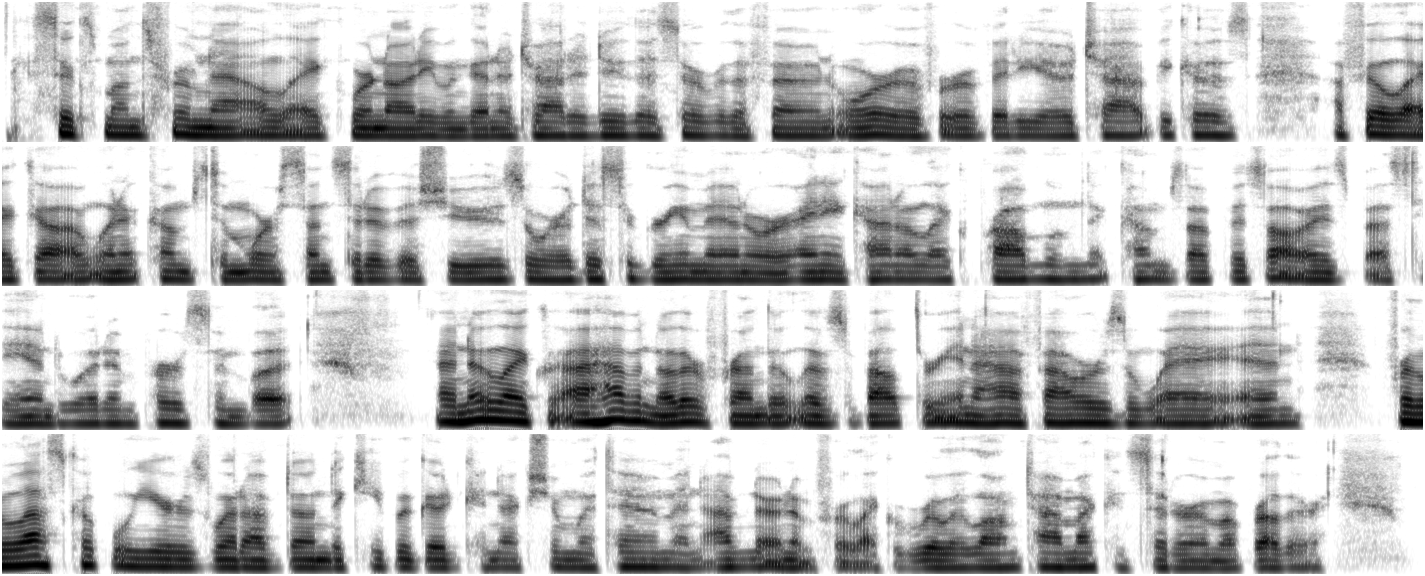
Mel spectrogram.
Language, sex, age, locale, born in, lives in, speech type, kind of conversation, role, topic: English, male, 40-44, en-US, United States, United States, conversation, unstructured, none, What routines, rituals, and check-ins help you keep long-distance relationships strong and connected over time?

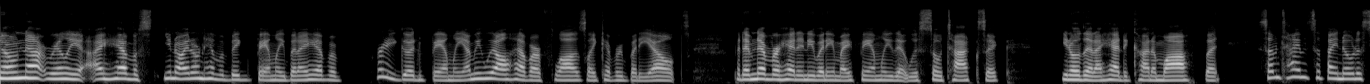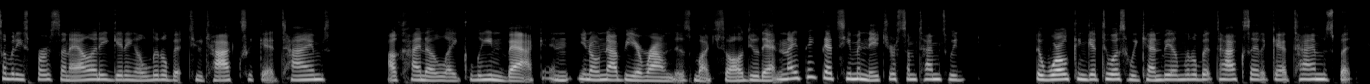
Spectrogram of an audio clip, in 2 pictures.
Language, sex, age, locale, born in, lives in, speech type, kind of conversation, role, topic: English, female, 55-59, en-US, United States, United States, conversation, unstructured, none, Is it okay to cut off toxic family members?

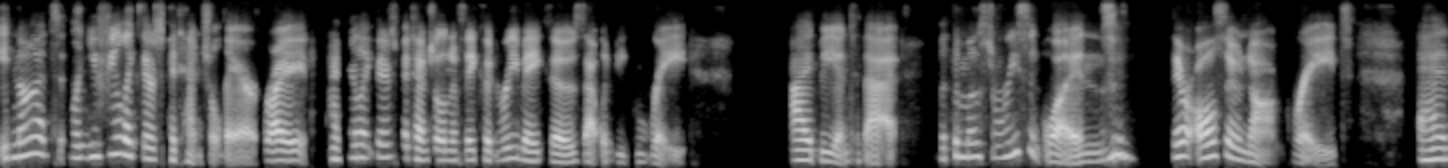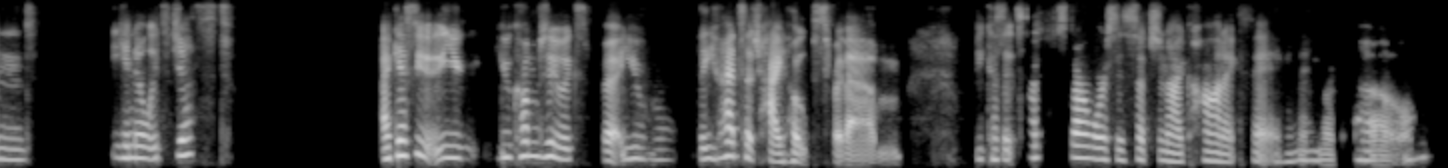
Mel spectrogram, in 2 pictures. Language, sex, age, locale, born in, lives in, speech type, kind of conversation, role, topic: English, female, 35-39, en-US, United States, United States, conversation, podcast, host, Why do some movies leave a lasting impression on us?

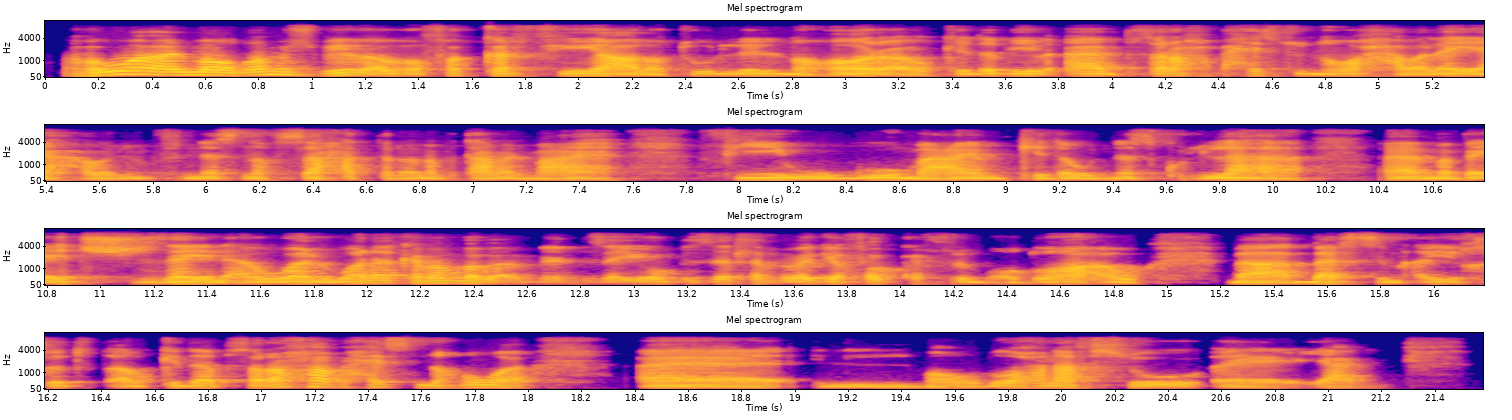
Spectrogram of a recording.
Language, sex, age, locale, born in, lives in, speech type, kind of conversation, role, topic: Arabic, male, 30-34, ar-EG, Egypt, Germany, conversation, advice, user, إزاي أحافظ على صحتي النفسية وقت الأزمات لما أخبار العالم تزود قلقي؟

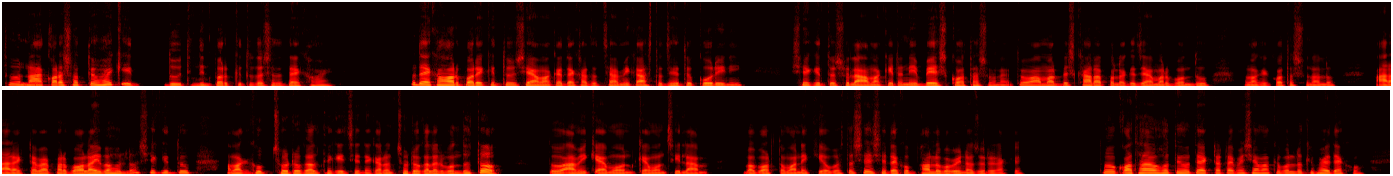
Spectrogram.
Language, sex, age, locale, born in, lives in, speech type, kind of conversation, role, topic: Bengali, male, 25-29, bn-BD, Bangladesh, Bangladesh, conversation, advice, user, আমি কীভাবে নিজের শরীরের সংকেত ও অনুভূতি চিনতে পারি?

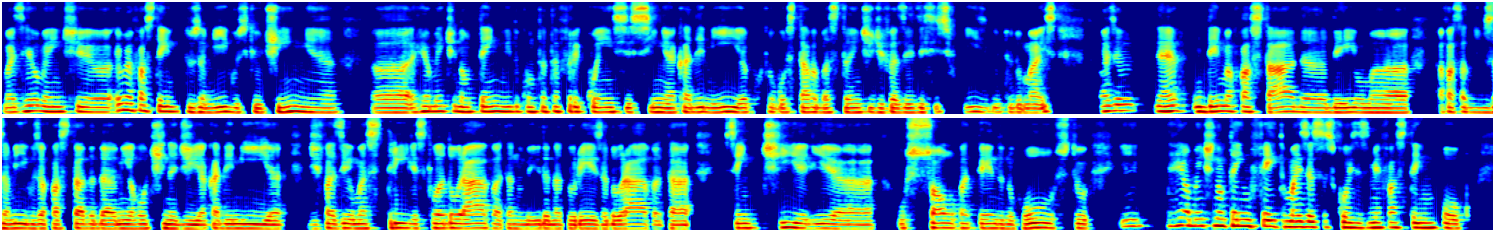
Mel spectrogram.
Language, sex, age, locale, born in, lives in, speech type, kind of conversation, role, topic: Portuguese, male, 30-34, pt-BR, Brazil, Portugal, conversation, advice, user, Como a procrastinação frequente impede você de começar as tarefas diárias?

